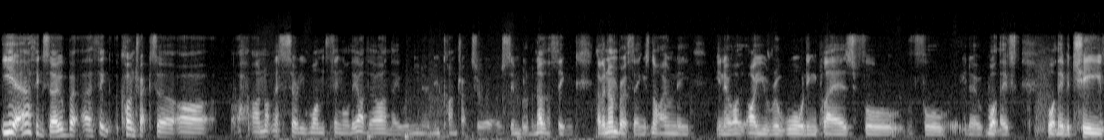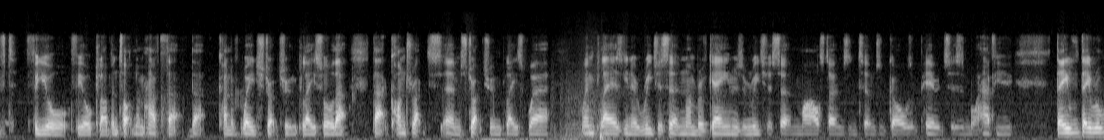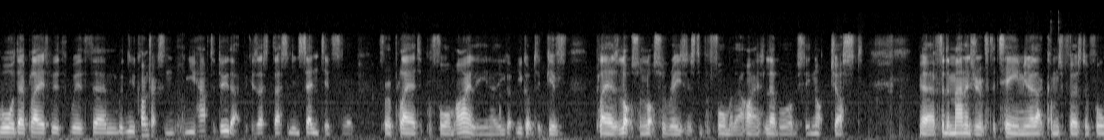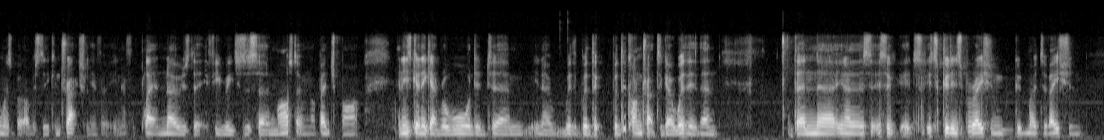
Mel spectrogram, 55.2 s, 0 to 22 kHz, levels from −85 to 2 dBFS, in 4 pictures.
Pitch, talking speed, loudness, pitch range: 105 Hz, 240 wpm, -20 LUFS, 100-115 Hz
